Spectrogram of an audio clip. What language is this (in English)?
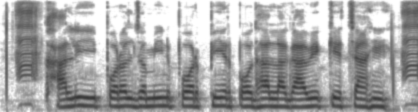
Bhojpuri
